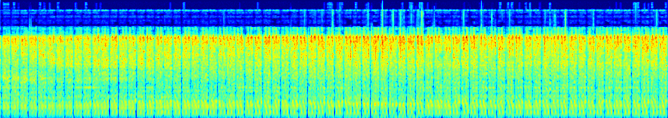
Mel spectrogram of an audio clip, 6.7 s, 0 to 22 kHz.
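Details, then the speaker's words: Roadside-found Murray 5HP 24-inch snowblower (Tecumseh) after head gasket replacement, carb cleaning and throttle adjustment following a runaway: loud, steady, even putter with no stumbling or surging; normal idle. "So that's great. This thing runs amazing. It actually even idles, which is wild."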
